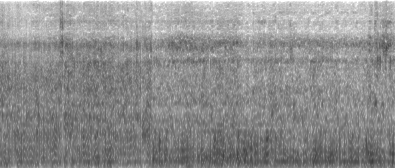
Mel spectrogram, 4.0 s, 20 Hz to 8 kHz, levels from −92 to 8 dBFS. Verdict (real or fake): fake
